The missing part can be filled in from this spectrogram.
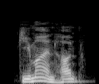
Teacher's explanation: The second and third words run together. The final D is short, almost like a T.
